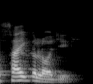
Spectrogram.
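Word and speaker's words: psychology: तो साइकोलॉजी, केवल इतना ही, साइकोलॉजी, है ना, इस तरीके से। पी साइलेंट है, एस के पहले आ रहा है,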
